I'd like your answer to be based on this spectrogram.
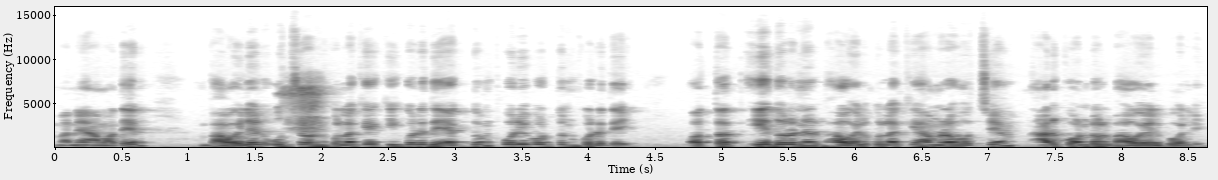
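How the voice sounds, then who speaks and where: A man's voice: high-pitched, fast talker, a little hiss or hum. A man teaching an English phonics lesson, asking the class questions and repeating examples to drill them.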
